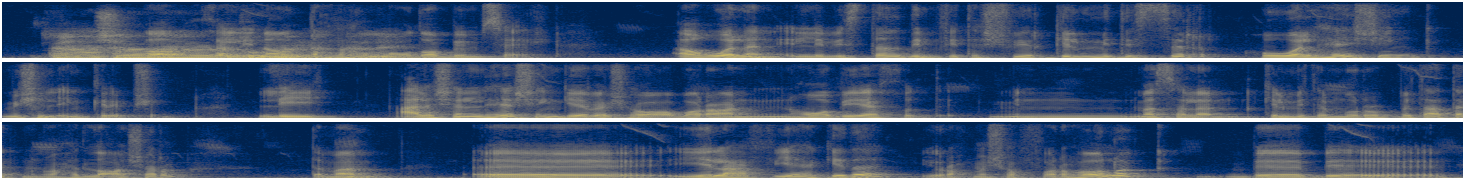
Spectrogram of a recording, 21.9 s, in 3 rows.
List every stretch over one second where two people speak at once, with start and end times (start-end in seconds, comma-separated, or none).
0.7-2.1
